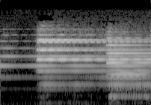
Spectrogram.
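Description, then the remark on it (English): A clock chimes the quarter hour with two resonant bell tones, the second slightly lower, each ringing on and overlapping in a clear, moderately loud sequence with no voices. “The clock, it struck a quarter past.”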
